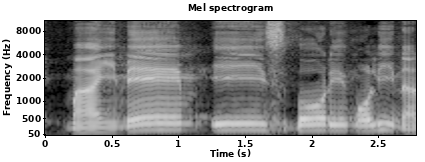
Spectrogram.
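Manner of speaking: English spoken with Spanish sounds. Showing English just read aloud without the English accent: Spanish-accented English. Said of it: "No es agarrar y leer".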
